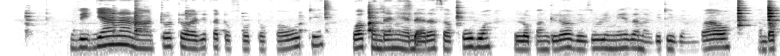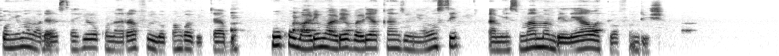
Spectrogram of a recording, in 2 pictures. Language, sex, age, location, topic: Swahili, female, 25-35, Dar es Salaam, education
